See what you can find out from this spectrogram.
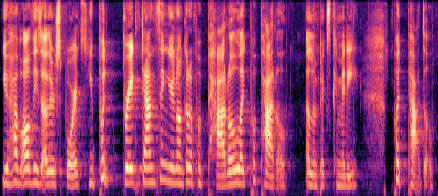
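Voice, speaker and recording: Woman podcast host from the Gulf, casual and giggly, rambling delivery, slightly high pitch. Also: a little fast, fairly bright tone. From Gulf region. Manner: chatty, giggly, rambling, lots of "like". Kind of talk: casual chat.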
